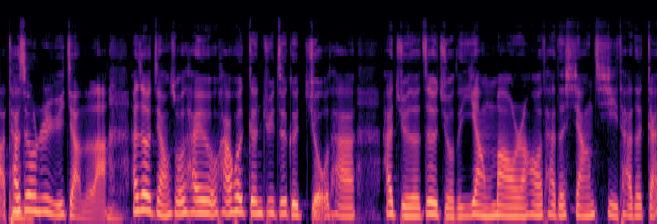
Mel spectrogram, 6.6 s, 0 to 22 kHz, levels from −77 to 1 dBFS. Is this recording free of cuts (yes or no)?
yes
